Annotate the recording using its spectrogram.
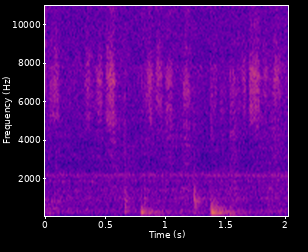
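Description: Marker pen writing on a whiteboard, a few short separate strokes as words are written out.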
